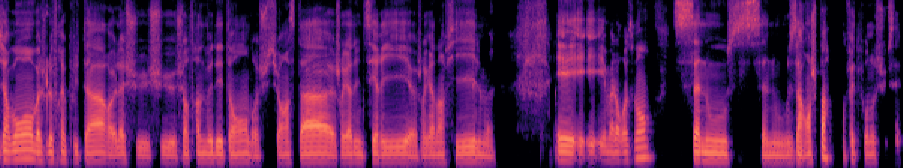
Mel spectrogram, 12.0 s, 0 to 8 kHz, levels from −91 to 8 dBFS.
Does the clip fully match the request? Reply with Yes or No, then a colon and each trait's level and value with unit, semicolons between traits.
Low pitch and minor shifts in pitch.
Yes: very low, 90 Hz; narrow, 2.1 semitones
